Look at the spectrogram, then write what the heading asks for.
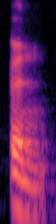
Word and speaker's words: een: The indefinite article, un. So repeat that for me, un. You might notice that this is spelled the same way as the number 1, which is pronounced as één, and they are pronounced differently.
